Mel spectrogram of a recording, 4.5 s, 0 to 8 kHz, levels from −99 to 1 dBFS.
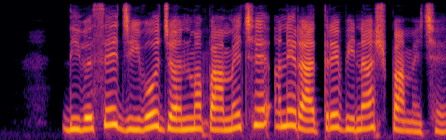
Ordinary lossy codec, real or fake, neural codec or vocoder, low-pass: none; real; none; 7.2 kHz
